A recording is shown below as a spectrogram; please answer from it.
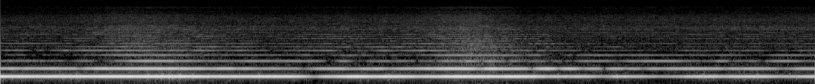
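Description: One long, loud note from a blown wind instrument, held at a steady pitch throughout and wavering slightly in loudness.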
